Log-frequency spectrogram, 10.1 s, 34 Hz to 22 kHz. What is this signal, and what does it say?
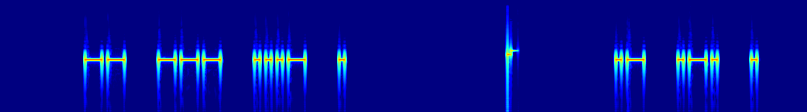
Morse code, heard as a keyed tone, about 17 wpm, spaced as for 12 wpm, 700 Hz. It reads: MOVE ARE
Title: 2x Character Spacing - Top 200 Words - 17wpm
